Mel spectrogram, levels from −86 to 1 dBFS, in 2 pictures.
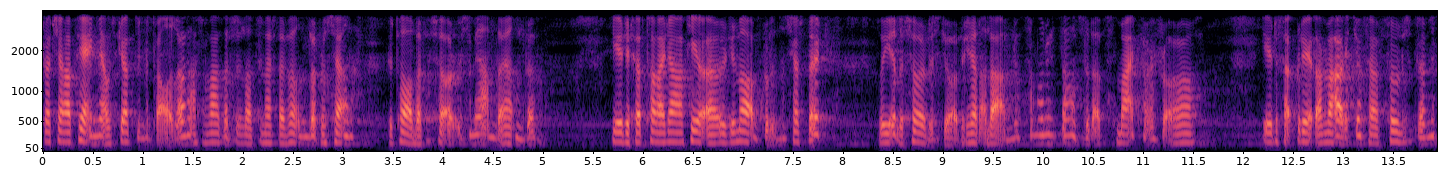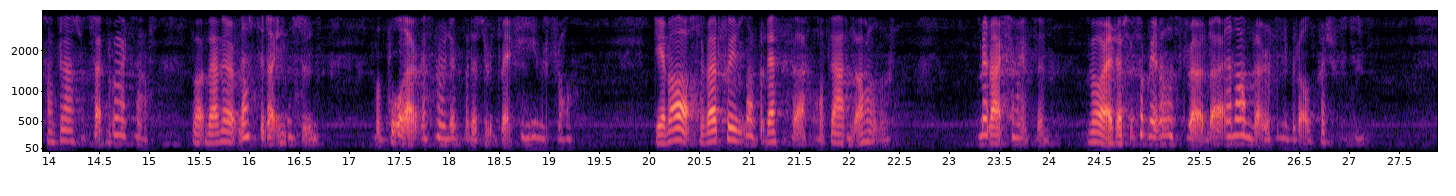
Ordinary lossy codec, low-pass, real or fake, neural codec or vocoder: none; 3.6 kHz; fake; autoencoder, 22.05 kHz, a latent of 192 numbers a frame, VITS, trained on one speaker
